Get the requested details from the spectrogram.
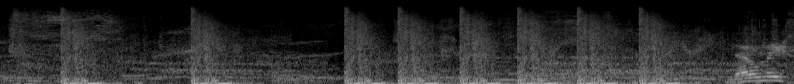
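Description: A gun fires shot after shot.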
